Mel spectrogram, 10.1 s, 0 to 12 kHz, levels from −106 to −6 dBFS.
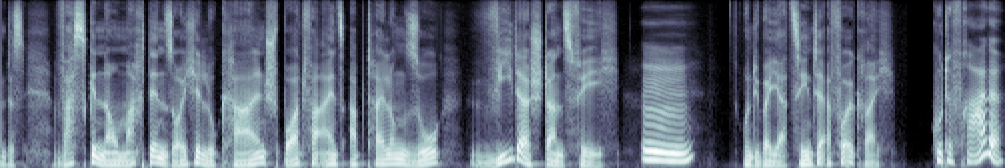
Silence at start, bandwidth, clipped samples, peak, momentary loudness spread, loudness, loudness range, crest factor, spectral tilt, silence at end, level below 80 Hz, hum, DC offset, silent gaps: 0 s; 12 kHz; under 0.1%; 0 dBFS; 11 LU; -16 LUFS; 2 LU; 16 dB; -5 dB/octave; 0.05 s; -32 dBFS; none; under 0.1%; none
